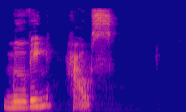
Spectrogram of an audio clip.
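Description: A woman speaks calmly and closely over a computer microphone.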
